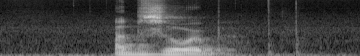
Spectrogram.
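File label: "absorb", USA, male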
